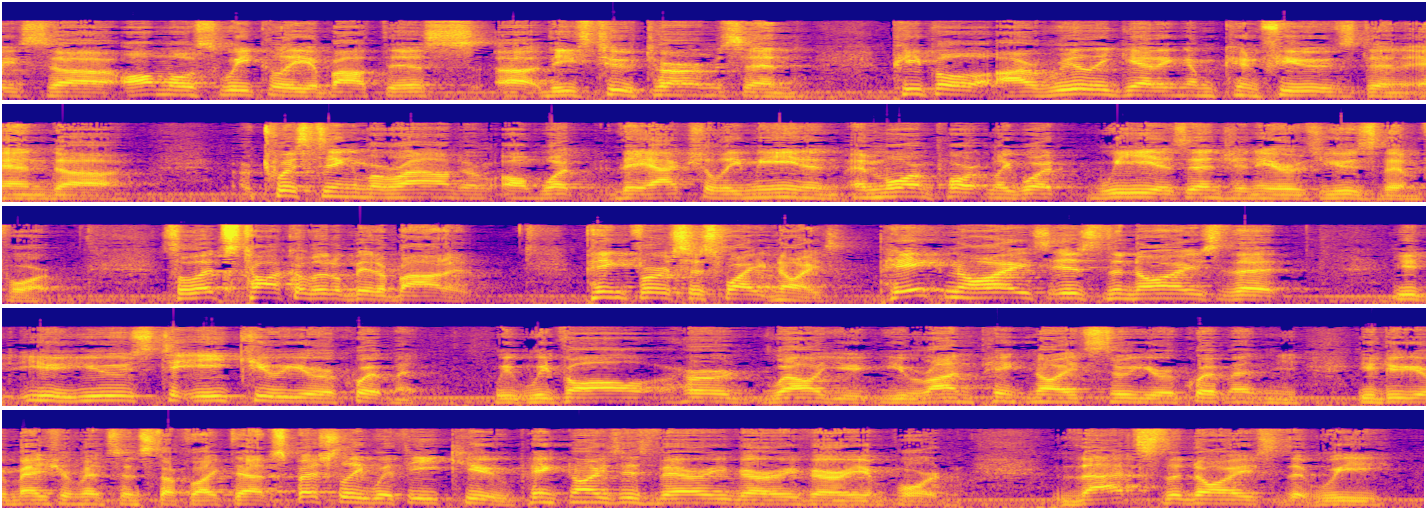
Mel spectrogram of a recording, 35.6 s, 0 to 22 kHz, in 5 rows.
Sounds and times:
Speech: 0:00.0 - 0:35.5.

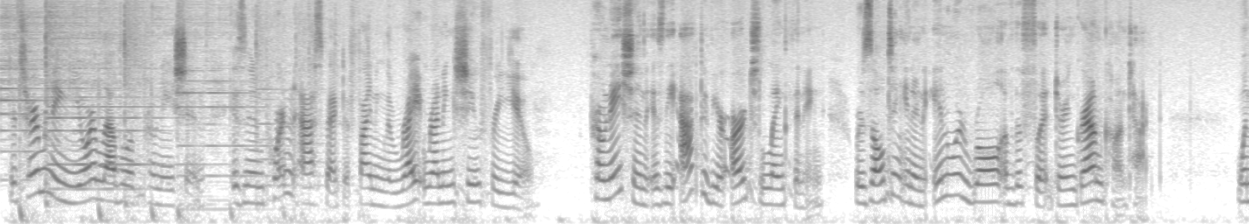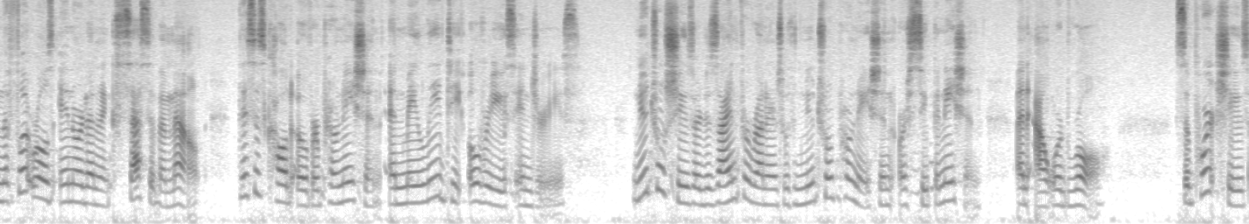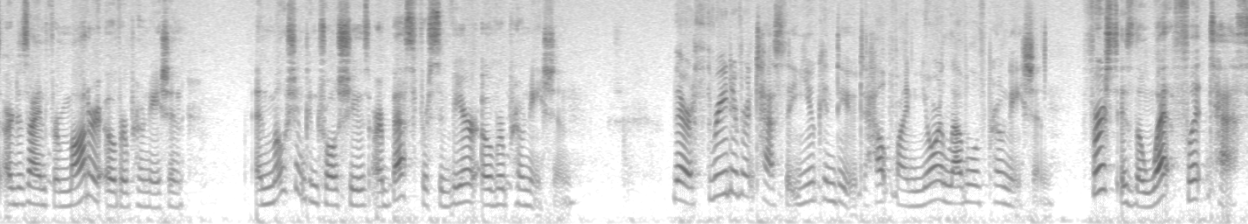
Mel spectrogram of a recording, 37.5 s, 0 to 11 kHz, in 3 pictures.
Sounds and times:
Inside, small room: 0:00.0 - 0:37.4
Speech: 0:00.1 - 0:11.6, 0:12.4 - 0:23.6, 0:24.2 - 0:26.9, 0:27.5 - 0:30.8, 0:31.7 - 0:37.4.

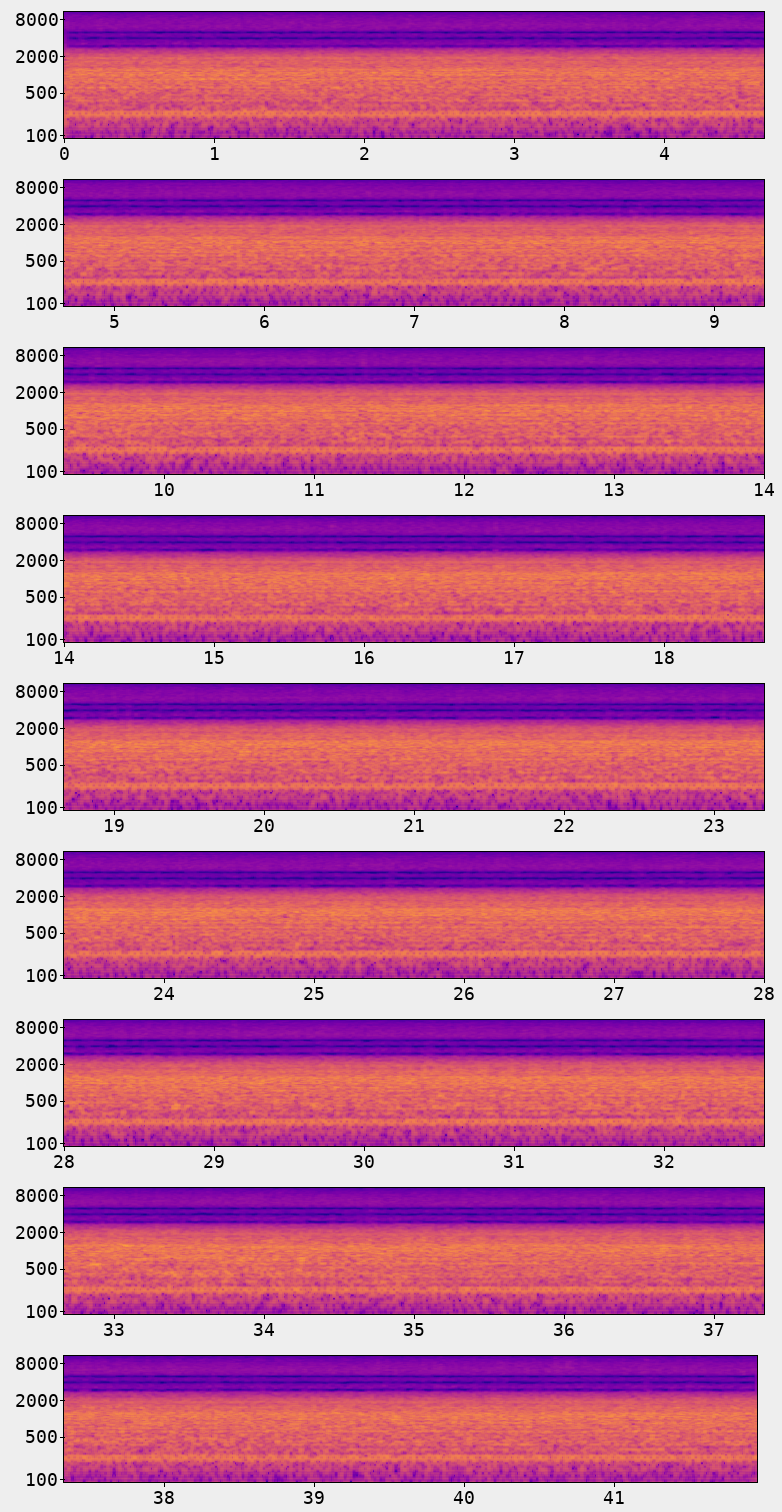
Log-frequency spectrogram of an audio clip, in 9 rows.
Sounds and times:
Vehicle: 0:00.0 - 0:41.9.

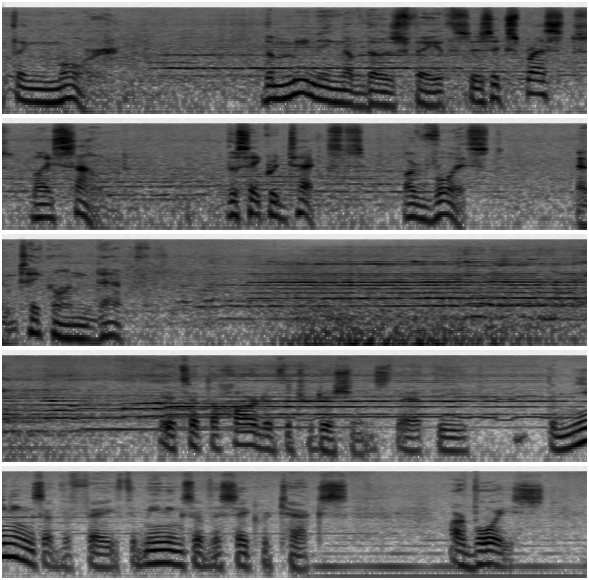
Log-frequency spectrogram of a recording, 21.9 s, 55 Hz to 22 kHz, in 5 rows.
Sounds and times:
Speech: 0:00.0 - 0:00.9, 0:02.0 - 0:05.3, 0:06.1 - 0:08.1, 0:08.7 - 0:09.8, 0:14.4 - 0:20.2, 0:20.9 - 0:21.6
Music: 0:00.0 - 0:08.4, 0:10.2 - 0:21.9.

